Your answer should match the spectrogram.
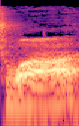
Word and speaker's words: Troyes: Because this chwa, as we mentioned at the top of the episode, is spelled T-R-O-Y-E-S, so it's not pronounced Troyes.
